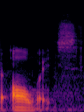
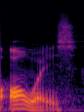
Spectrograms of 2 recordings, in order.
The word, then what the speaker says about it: Alvvays: 2022 best albums while always which is spelled a l VV a y s was originally a lesser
